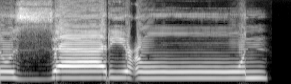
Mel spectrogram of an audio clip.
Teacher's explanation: کلمت الزارعون میں حرف زے پہ تشدید ہے لہذا 2 حرف کے برابر حرف زے کو پڑھیں گے، کیونکہ تشدید کی اصلیت 2 حرف ہے.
